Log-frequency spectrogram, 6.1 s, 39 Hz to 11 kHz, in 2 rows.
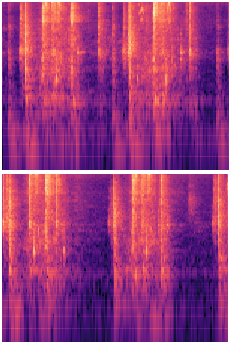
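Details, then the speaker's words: Long-stood Honda CT110 postie bike, kicked over after a squirt into the cylinder: even kicks about every 1.5 seconds with clean mechanical clatter and no binding; engine turning over freely, kickstart assembly in good condition. "oh yes look at that that sounds pretty good"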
